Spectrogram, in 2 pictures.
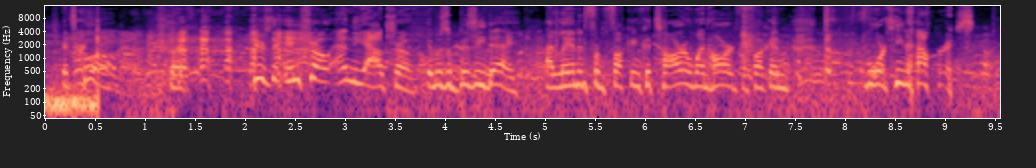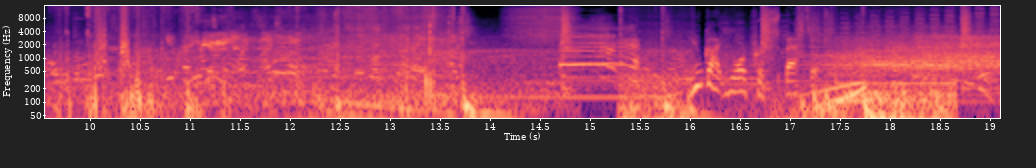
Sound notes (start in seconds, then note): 0.7 laughs; 8.8 laughs; 14.7 cheers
